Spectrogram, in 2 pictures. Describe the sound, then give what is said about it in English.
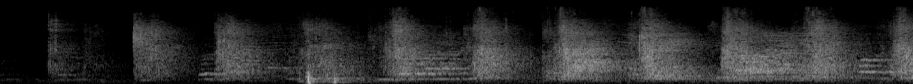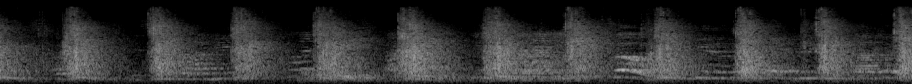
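A group of kids on the green team performs a loud, rhythmic cheer, chanting together in steady beats with claps or stomps on each pulse, keeping the same driving pattern throughout. “All right, in that case, green team, would you come up and give us another cheer?”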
